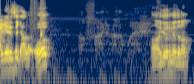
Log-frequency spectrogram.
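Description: A man's voice: a little high, sing-song, slow pace, pushed and bright, soft background music. A young man commentating a horror game as he plays, swearing and yelping at scares, then laughing them off. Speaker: gaming YouTuber.

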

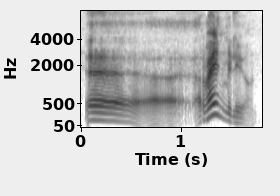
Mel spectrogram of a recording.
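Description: A man with a Moroccan accent hosting a talk show, firing off quick teasing questions at his guest. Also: medium pitch, huge pitch swings, gravelly, breathy edge, no room sound. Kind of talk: casual interview, rapid-fire questions. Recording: loud music behind the talk.

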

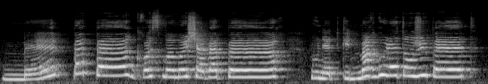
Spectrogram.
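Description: A woman's voice: very high voice, lively intonation, slow, pitched above the performer's own voice, full character voice. A woman voicing a clever, mischievous little boy who is polite at first and then talks back, in a storybook reading. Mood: cheeky. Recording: echoey room.

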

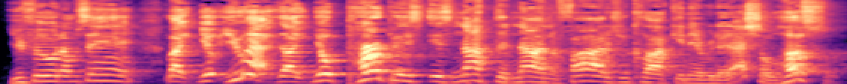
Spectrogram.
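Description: A man's voice: sits high, expressive, quick pace, pushed and bright. A man hosting a casual livestream and reading viewer messages, talking in blunt, profane street slang. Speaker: channel host.

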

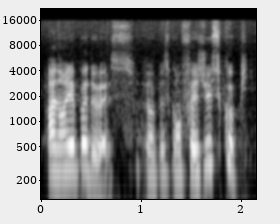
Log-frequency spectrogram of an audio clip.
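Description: A woman teaching young children a spelling and dictation lesson, speaking slowly and patiently and spelling words out letter by letter. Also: a little high, warm tone. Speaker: primary school teacher. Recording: slightly dull, lo-fi home recording.

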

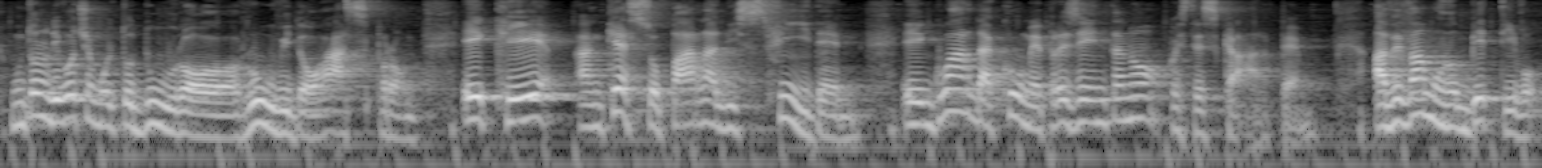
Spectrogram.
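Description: A man explaining marketing communication in a conversational video lesson, often turning to the viewer with rhetorical questions. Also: mid-range voice. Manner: conversational, addresses the viewer directly with frequent rhetorical "no?". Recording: roomy echo with long reverb.

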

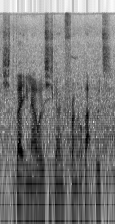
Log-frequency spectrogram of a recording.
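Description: A man's voice: on the low side, little pitch movement, a loud crowd. A man radio presenter giving teasing live commentary on an outdoor tower. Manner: teasing, brisk running commentary. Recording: distant voice with outdoor noise.

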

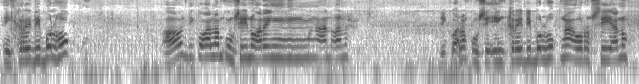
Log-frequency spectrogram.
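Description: High-voiced man vlogging outdoors. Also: brisk, long pauses, slight background noise. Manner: chatty, directs people for photos. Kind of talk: casual travel vlog.

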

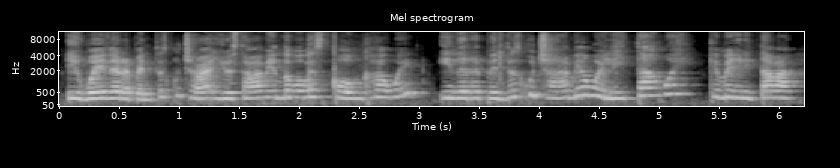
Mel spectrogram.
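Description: A woman's voice: sits high, fast talker, a bit bright. A young Mexican woman vlogging to the camera in a crude, slangy, swearing chat, calling her viewers sisters. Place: indoor set.

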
